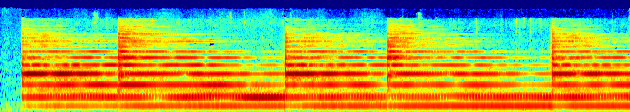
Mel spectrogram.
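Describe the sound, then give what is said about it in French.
A seminary church bell rings loudly and repeatedly, each strike renewing a rich, sustained metallic tone with long overlapping resonance, about four strokes in a steady slow rhythm, clear with no voices. “la cloche du séminaire.”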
